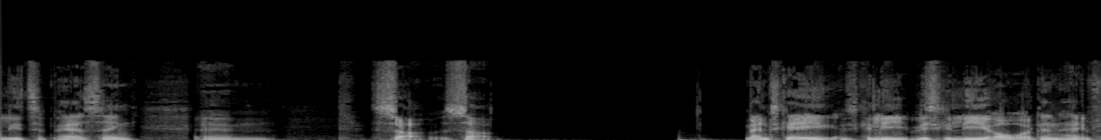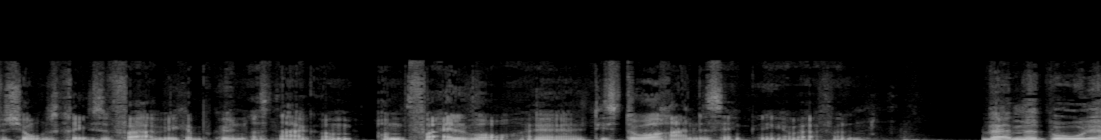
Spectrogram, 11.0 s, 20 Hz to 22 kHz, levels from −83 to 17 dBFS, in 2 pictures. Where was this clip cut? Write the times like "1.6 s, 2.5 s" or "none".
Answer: 0.9 s, 4.2 s, 7.3 s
